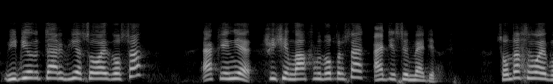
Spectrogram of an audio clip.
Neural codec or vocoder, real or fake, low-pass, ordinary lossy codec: codec, 16 kHz, 1 kbps, FunCodec, trained on Chinese and English, 50 frames a second; fake; 7.2 kHz; none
